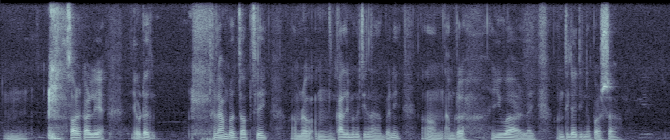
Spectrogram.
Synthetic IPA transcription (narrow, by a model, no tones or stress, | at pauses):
sʌrkarleḛwʈa | ramrod͡zʌbt͡sʌj̃ɦa̰mrokalimikd͡zilnamapʌ̰niɦa̰mrojuβaɦʌɾulajʌ̰nt̪ilajd̪inupʌrt͡sʰʌ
